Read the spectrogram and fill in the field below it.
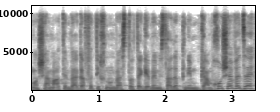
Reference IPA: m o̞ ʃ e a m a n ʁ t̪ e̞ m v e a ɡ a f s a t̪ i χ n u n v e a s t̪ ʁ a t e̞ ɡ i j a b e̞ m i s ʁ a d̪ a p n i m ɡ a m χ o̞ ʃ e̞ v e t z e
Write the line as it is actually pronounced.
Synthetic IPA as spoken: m o̞ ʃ e a m a ʁ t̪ e̞ m v e a ɡ a f h a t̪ i χ n u n v e a s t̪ ʁ a t e̞ ɡ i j a b e̞ m i s ʁ a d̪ a p n i m ɡ a m χ o̞ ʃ e̞ v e t z e

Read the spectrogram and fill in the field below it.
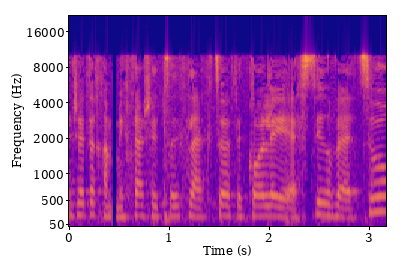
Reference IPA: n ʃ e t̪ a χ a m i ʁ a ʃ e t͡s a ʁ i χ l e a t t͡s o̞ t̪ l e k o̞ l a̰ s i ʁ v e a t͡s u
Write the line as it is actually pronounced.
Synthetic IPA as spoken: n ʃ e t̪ a χ a m i χ a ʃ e t͡s a ʁ i χ l e a k t͡s o̞ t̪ l e k o̞ l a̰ s i ʁ v e a t͡s u

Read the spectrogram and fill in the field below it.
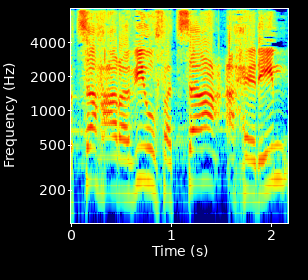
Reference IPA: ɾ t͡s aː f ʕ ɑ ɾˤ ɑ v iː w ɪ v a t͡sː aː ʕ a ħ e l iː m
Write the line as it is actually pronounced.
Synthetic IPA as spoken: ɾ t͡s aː ħ ʕ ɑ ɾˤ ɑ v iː w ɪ f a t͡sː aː ʕ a ħ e ɾ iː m

